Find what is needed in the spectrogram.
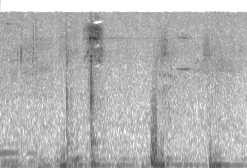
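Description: Microphone handling noise: a few dull bumps and knocks at irregular moments.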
